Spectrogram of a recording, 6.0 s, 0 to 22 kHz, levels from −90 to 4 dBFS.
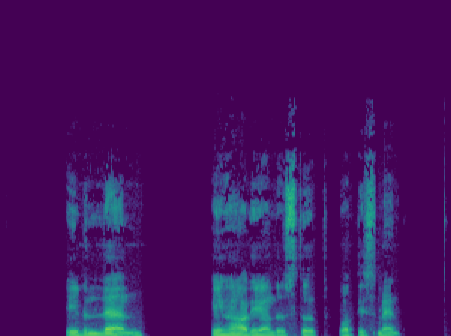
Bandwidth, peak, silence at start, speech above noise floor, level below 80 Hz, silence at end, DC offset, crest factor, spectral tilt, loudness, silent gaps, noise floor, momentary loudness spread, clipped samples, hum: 12.5 kHz; -4 dBFS; 0.9 s; over 67 dB; -58 dBFS; 0.7 s; under 0.1%; 22 dB; -5 dB/octave; -24 LUFS; 2.07-2.82 s, 4.47-4.53 s; under -90 dBFS; 12 LU; under 0.1%; none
